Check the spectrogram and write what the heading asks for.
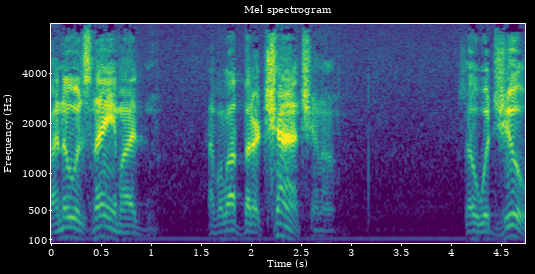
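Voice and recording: A man speaks in a put-on character voice at a moderate pace, his pitch fairly low and his intonation lively. The tone is bright and sharp.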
